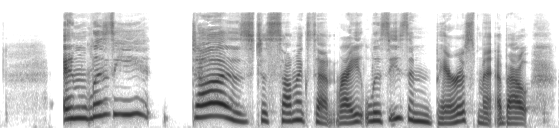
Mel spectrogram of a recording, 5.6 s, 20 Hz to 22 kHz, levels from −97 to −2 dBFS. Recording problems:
none

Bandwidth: 14.5 kHz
